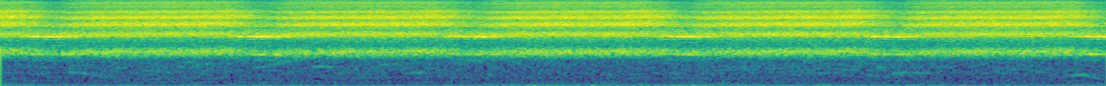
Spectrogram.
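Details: Cicada, called tonggeret (Cicadidae), producing a piercing buzzy whine with rhythmic one-second pulses, steady in loudness throughout, faint low noise underneath.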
